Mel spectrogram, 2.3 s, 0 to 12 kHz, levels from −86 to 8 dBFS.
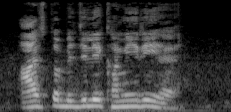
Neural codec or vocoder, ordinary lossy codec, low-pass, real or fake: none; Opus, 64 kbps; 10.8 kHz; real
